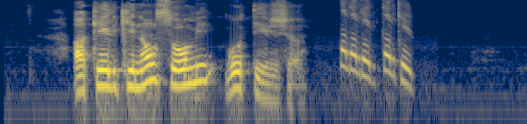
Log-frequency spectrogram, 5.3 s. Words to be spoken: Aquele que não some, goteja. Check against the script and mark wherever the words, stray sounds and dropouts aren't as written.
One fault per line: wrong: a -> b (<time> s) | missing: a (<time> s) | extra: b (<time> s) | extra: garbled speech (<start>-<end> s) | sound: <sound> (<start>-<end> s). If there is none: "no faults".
sound: chirp (3.4-4.2 s)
